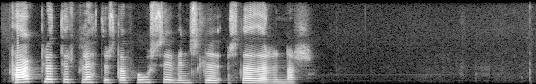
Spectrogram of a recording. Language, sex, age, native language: Icelandic, female, 30-39, Icelandic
